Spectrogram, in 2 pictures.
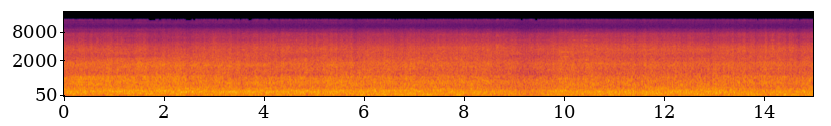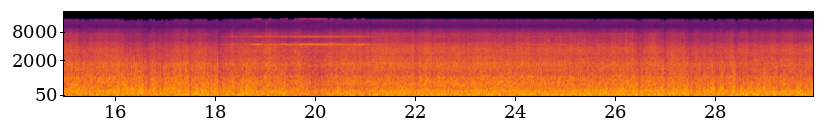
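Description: Freight train of high-sided open wagons rolling past close by: a steady rumble and clatter of wheels on rail. About two-thirds of the way through, a brief high-pitched squeal from the wheels sounds over it.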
